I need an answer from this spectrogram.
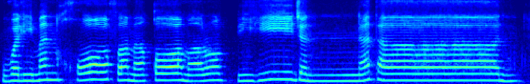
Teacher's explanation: جنتان میں نون کے اوپر غنہ واجبہ 2 کاؤنٹ کرنے ہیں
